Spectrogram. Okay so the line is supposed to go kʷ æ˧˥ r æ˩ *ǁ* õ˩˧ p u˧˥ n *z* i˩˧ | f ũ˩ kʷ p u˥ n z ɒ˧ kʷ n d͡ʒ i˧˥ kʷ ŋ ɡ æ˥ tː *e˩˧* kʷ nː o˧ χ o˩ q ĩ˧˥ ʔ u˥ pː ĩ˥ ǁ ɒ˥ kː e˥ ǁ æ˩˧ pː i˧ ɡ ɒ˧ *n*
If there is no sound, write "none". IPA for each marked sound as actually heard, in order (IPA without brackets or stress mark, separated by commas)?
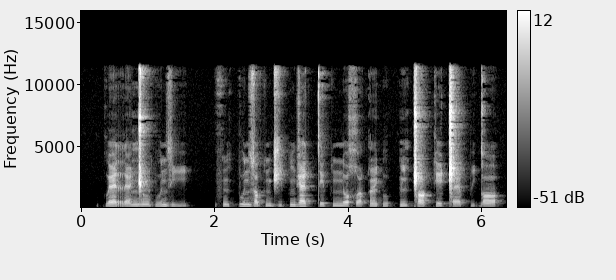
ŋ͡ǁ, z, e˩˧, none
